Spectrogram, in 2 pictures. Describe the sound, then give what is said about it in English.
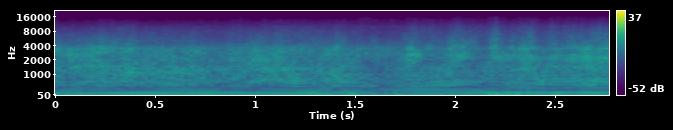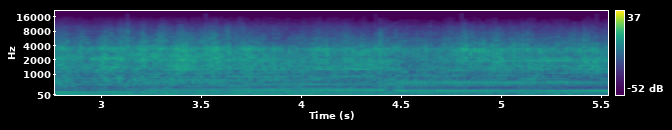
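A Ford Mustang V8 muscle car's exhaust drones loudly, a steady throaty rumble that jumps up in pitch three times as the engine climbs through gears. No voices. “Even if people aren't going to take it on track, they want it to sound like a classic muscle car and look like a classic muscle car.”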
